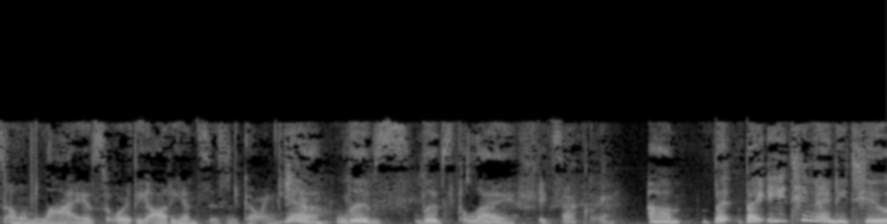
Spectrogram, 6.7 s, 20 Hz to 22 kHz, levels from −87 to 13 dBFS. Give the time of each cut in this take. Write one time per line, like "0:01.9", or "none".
none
